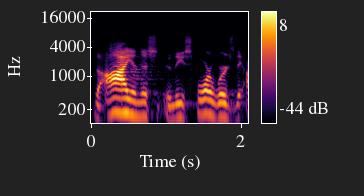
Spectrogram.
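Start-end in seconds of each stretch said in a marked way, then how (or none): 0.1-0.5 "I" punched hard and loud; "I" as a loud, emphatic declaration. Shown as a demonstration. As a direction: hit the single word "I" with full force. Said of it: "is meant to be emphatic".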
